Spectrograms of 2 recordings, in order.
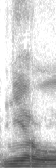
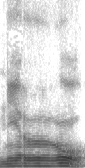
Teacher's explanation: Ya, jadi masuknya itu langsung tebal ya. Niro jangan nirro. Nir ro ah nah itu kurang tebal niro.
